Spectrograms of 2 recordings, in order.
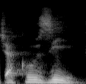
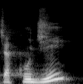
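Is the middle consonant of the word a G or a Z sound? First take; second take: Z; G. First: The middle consonant sounds like a Z. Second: The middle consonant sounds like a G. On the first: The speaker calls it right. "but with a Z" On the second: The speaker calls it wrong. "not with a G"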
